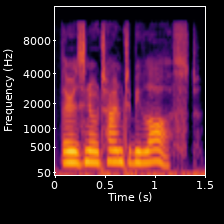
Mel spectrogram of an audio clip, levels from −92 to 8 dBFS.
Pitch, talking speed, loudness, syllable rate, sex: 200 Hz, 280 wpm, -14 LUFS, 6.1 syllables/s, female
